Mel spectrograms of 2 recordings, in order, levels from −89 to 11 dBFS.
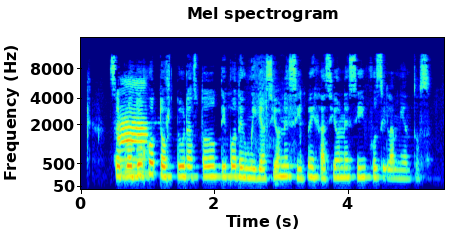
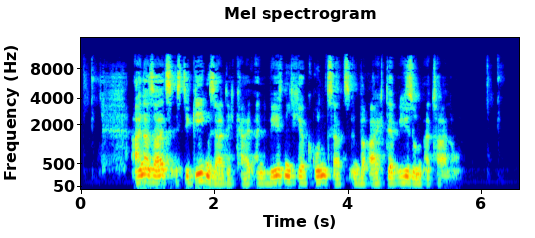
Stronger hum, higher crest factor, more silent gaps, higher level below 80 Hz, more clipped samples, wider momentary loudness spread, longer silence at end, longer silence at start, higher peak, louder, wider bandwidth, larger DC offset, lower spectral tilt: neither; about the same, 20 dB vs 18 dB; neither; second, -76 dBFS vs -52 dBFS; neither; first, 16 LU vs 13 LU; second, 0.25 s vs 0.95 s; about the same, 0.1 s vs 0.15 s; about the same, -4 dBFS vs -4 dBFS; second, -23 LUFS vs -20 LUFS; about the same, 11.5 kHz vs 11.5 kHz; neither; about the same, -4 dB/octave vs -3.5 dB/octave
